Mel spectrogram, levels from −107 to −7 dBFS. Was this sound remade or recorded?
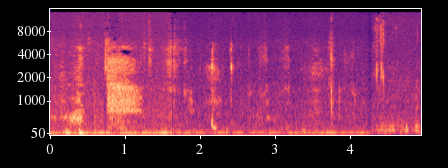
recorded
